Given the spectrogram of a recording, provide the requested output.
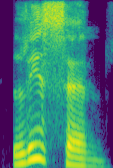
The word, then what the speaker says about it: listen: Listen, listen. Sempre lembrando, né, que é listen, né? Não tem o T, não fala, é mudo.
